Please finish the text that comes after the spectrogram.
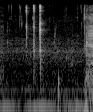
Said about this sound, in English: Yeah. I'm having a sip.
